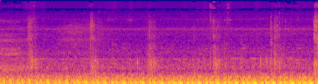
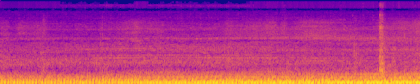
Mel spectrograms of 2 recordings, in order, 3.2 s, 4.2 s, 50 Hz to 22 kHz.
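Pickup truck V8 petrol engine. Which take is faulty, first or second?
first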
